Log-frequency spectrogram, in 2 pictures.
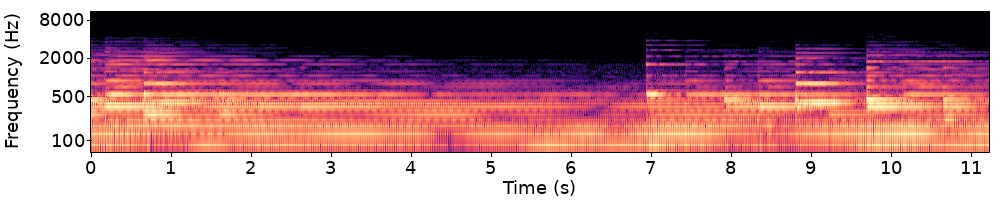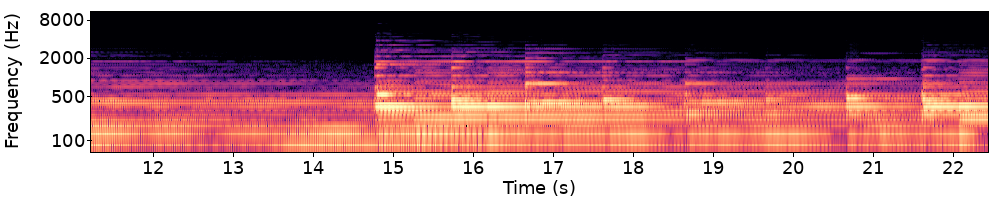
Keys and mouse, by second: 0.0 shift+Up, 0.3 shift+Up, 2.6 click, 5.9 click, 9.3 ctrl+s, 12.4 click, 14.8 click, 16.5-17.5 drag, 18.1 typing, 20.1 typing, 21.2-22.4 typing.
